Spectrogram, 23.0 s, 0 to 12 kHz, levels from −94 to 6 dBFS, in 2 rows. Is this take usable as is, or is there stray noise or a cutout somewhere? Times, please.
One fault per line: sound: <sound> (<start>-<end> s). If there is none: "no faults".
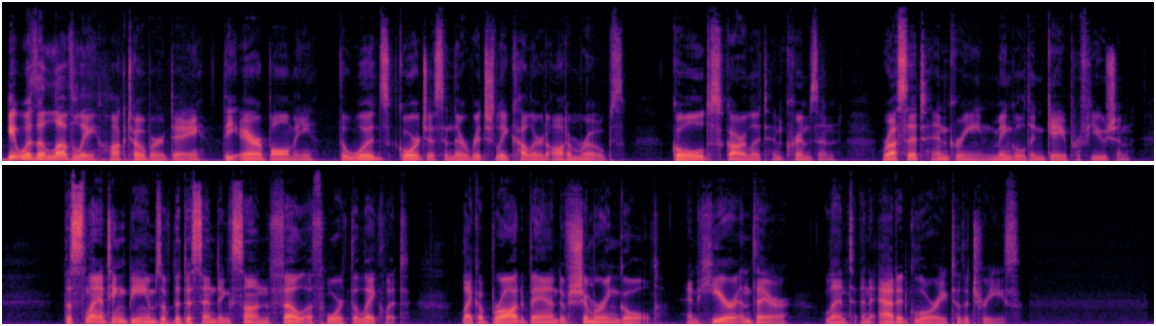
no faults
